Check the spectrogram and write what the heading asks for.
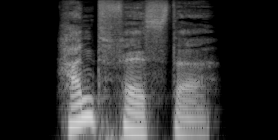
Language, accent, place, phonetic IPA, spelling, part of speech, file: German, Germany, Berlin, [ˈhantˌfɛstɐ], handfester, adjective, De-handfester.ogg
- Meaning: 1. comparative degree of handfest 2. inflection of handfest: strong/mixed nominative masculine singular 3. inflection of handfest: strong genitive/dative feminine singular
